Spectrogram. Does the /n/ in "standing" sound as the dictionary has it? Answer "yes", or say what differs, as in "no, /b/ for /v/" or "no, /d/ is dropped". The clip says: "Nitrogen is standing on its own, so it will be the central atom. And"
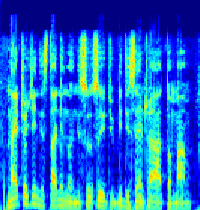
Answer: no, /n/ is dropped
